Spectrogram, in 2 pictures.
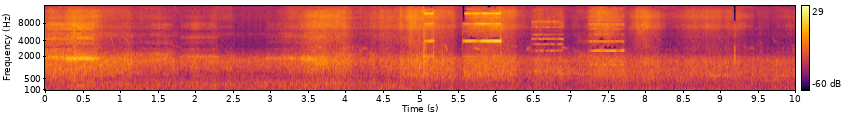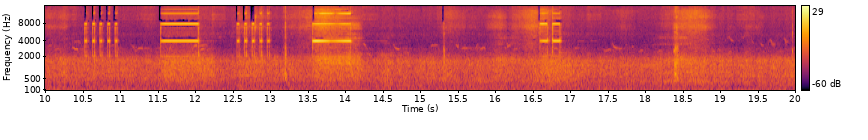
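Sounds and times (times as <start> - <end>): short high electronic beeps: 5.1 - 7.8, 10.6 - 11.0, 11.6 - 13.0, 13.6 - 14.2, 16.6 - 16.9.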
